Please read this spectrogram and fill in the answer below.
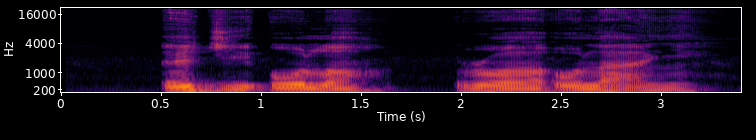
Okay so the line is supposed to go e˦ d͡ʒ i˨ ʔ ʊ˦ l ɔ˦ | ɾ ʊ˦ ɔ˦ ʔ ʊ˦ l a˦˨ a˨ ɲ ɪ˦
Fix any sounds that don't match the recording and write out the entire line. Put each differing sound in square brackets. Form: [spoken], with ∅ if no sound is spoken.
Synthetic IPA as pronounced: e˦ d͡ʒ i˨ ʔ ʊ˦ l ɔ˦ | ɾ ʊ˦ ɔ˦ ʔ ʊ˦ l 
